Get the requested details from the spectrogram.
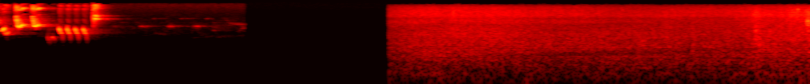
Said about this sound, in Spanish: Hem vist que hi havia el so d'uns ocells, ara tenim les onades del mar, estan molt ben enregistrats aquests sons, o sigui que cadascú es pot relaxar amb el que vulgui.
